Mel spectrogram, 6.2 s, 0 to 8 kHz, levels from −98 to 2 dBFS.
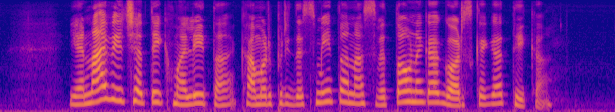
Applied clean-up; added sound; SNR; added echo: none; none; none; none.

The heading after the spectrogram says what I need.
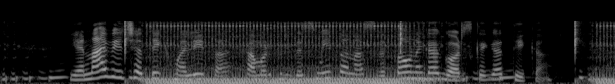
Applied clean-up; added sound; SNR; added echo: none; Idling; -2 dB; none.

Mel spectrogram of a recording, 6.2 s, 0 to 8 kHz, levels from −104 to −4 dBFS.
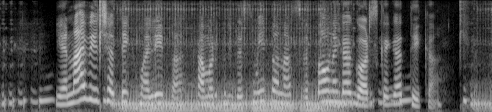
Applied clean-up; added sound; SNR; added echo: neural mask model RNNoise.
